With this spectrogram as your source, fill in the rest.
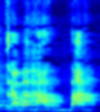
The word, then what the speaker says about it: trabajaba: Porque a letra V, em espanhol, ela tem som de B. Então, mesmo que a palavra em espanhol fosse escrita trabalhava, a gente pronunciaria trabajaba, porque o V tem som de B.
